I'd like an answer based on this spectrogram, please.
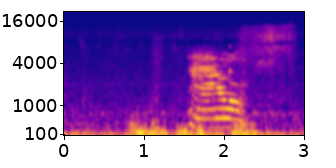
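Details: Abyssinian cat, described as clingier after its owner stayed away overnight, gives one drawn-out harmonic meow lasting about half a second, set against low room noise and soft movement.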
